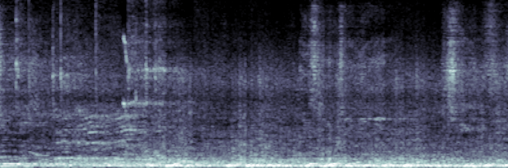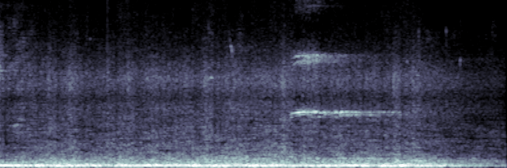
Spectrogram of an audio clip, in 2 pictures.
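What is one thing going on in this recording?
A ball bounces on the floor.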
